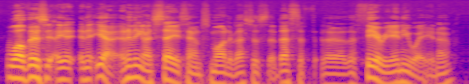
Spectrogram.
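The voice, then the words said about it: English accent. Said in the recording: “you're English ... you sound smarter ... the English accent”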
